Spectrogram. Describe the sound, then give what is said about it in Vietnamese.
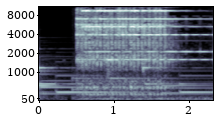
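A telephone rings while work goes on in a wood workshop. A bright, tonal electronic ring starts abruptly over a quieter steady hum and holds for over a second before fading back. “Trong lúc đang làm việc thì tôi có điện thoại.”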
